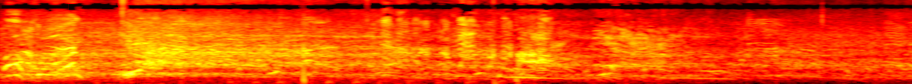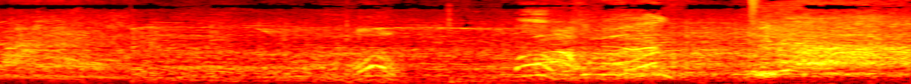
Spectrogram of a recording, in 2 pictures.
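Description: A large stadium crowd roars and cheers loudly outdoors.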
